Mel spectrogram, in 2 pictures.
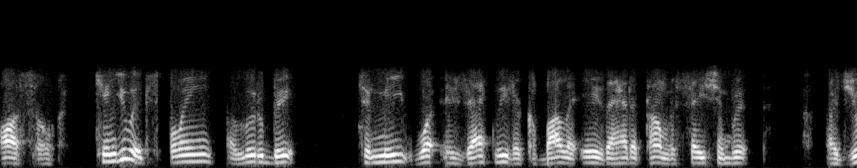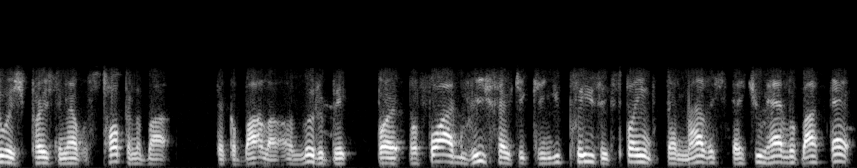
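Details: Adult male caller with essential tremor, who says his tremor can be heard in his voice; vocal tremor (essential tremor).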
